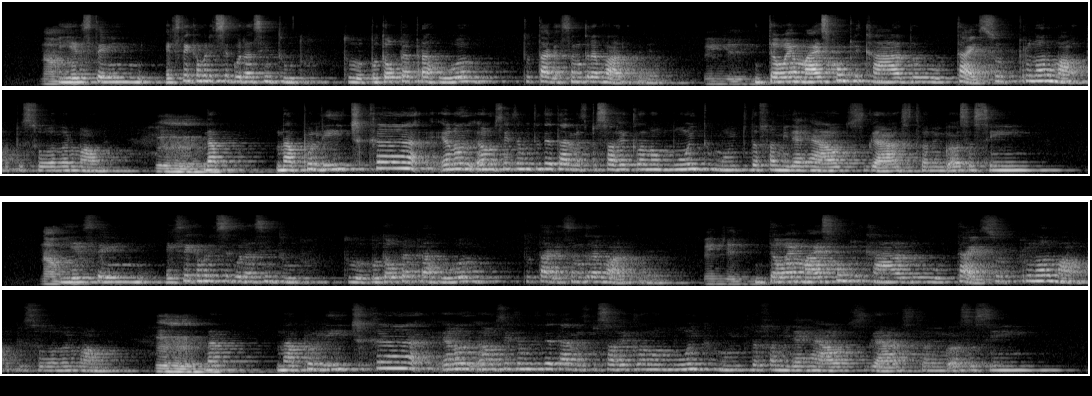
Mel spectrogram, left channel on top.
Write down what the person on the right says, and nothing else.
Não,
entendi.
Uhum.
